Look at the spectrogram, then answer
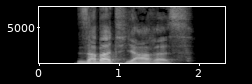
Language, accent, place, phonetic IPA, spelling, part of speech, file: German, Germany, Berlin, [ˈzabatjaːʁəs], Sabbatjahres, noun, De-Sabbatjahres.ogg
- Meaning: genitive singular of Sabbatjahr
